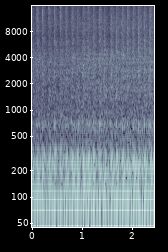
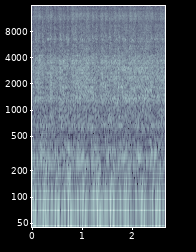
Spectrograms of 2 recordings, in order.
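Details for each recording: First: 2004 Yamaha Raptor 660 quad just started after carburetor refit, tank cleaning, fresh fuel, new gas line, exhaust straightened and an added quart of oil: steady even single-cylinder idle, no misses or knocks, idling perfectly while oil circulates. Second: 2004 Yamaha Raptor 660 quad, rough condition, fresh oil, gas poured down the carburetor, choke pulled by hand: starter spins about 3.5 s with a steady whir, never catches; no-start.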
